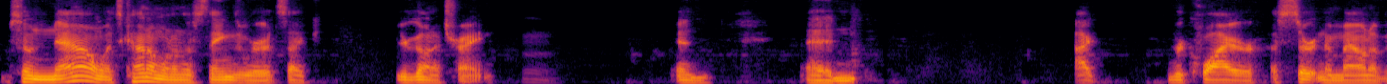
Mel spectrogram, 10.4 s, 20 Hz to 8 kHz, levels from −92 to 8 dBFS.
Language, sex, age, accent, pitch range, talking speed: English, male, 30-49, American, 90-110 Hz, 140 wpm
